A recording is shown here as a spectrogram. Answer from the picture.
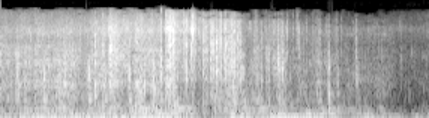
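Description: Mountain bike rattling and crunching over a rough, rocky trail, with wind rumbling on a helmet-camera microphone. It ends in a crash: the clatter breaks off a little past a second in, followed by a few knocks as the rider goes down.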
